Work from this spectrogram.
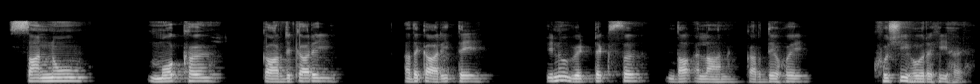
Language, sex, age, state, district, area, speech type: Punjabi, male, 30-45, Punjab, Faridkot, urban, read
